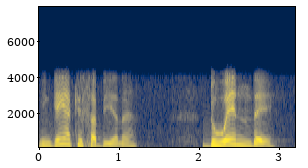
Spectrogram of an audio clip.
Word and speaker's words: duende: ninguém aqui sabia né duende é assim que se pronuncia aquelas palavras que não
